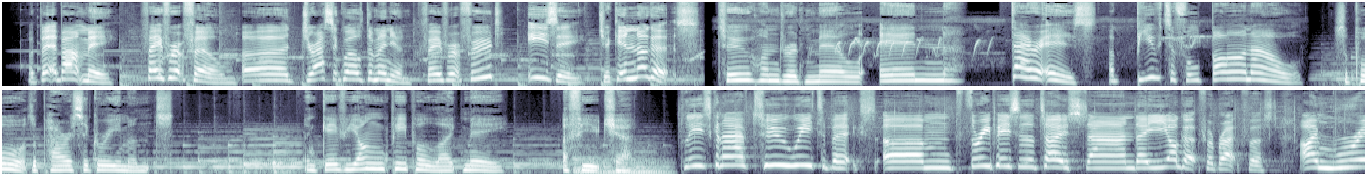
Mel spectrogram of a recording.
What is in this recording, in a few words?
son 11; 11 in 2023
